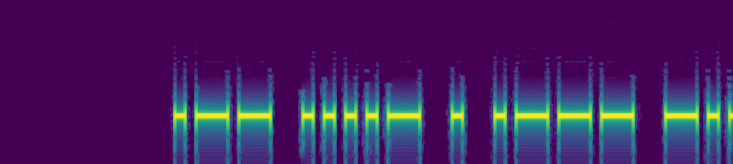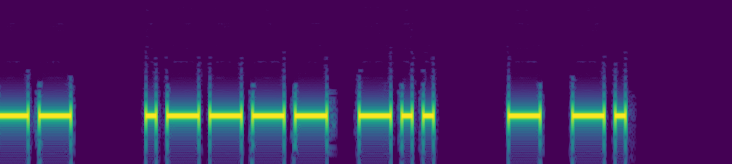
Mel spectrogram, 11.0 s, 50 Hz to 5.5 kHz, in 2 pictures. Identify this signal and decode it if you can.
Morse code, heard as a keyed tone, about 15 wpm, 700 Hz. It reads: W4EJY 1D TN
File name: LARK-FD-2022-Log-in-CW-15wpm-700-Hz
